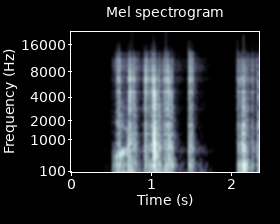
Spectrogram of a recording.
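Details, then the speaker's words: Raspberry Pi audio with a PCM5102A DAC feeding a TPA3116D2 amp, DAC supplied at 3.3 V: choppy, harsh raspy buzzing comes through the speaker at zero volume, overdriving past the digital potentiometer; it goes quiet at 2.8 V. "yeah see you can hear so it was up at 3.3 volts you can hear it defeating defeating my potentiometer"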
